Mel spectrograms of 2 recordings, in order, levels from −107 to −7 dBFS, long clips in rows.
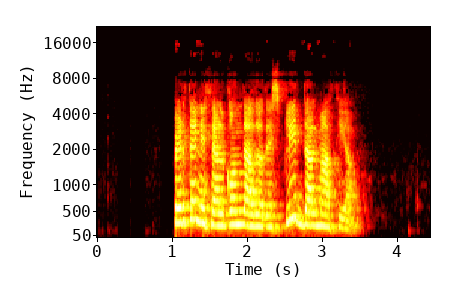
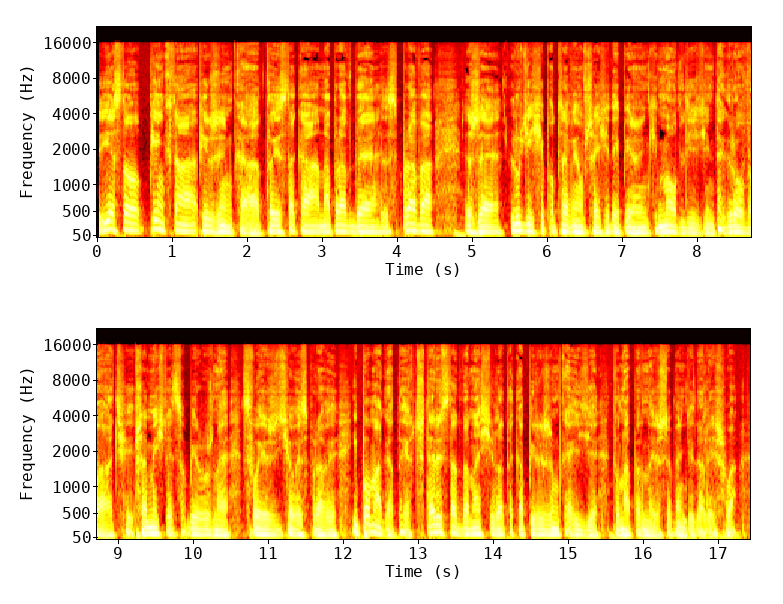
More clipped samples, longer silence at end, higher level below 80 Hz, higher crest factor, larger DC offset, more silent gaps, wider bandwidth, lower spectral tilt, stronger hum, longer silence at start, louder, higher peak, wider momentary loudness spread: neither; first, 1 s vs 0 s; second, -66 dBFS vs -30 dBFS; about the same, 16 dB vs 12 dB; neither; neither; second, 8 kHz vs 16.5 kHz; about the same, -4.5 dB/octave vs -5 dB/octave; neither; first, 1.05 s vs 0 s; about the same, -15 LUFS vs -14 LUFS; about the same, -2 dBFS vs -2 dBFS; first, 9 LU vs 4 LU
